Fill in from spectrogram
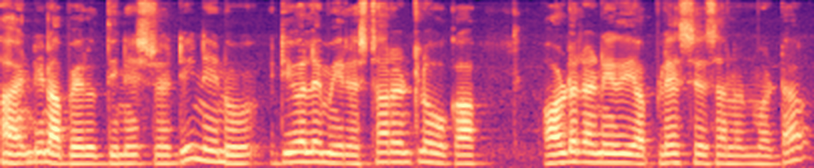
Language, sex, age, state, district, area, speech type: Telugu, male, 30-45, Andhra Pradesh, Chittoor, rural, spontaneous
